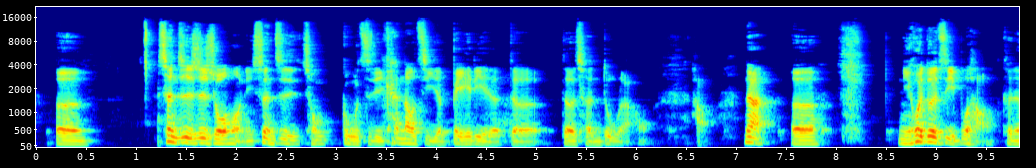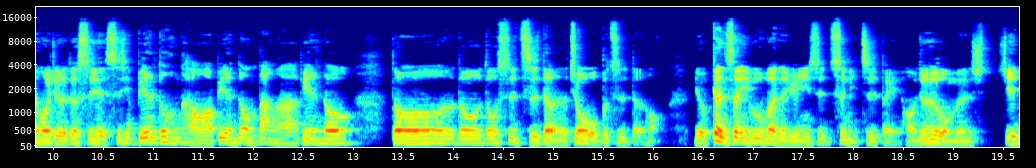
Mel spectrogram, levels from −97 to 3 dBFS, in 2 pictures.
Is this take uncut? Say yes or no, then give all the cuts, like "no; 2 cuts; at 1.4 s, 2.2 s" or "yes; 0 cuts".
yes; 0 cuts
